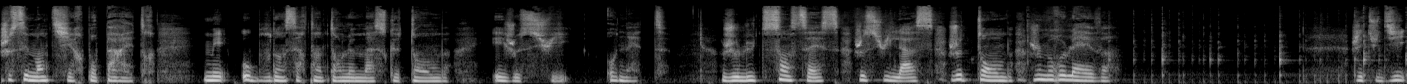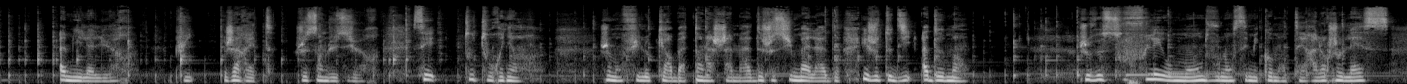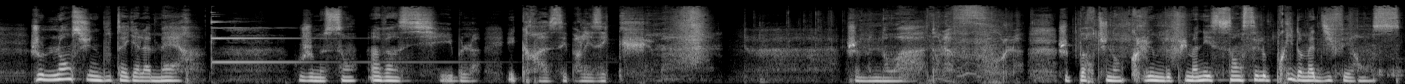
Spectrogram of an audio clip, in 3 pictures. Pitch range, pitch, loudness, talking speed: 165-200 Hz, 180 Hz, -19 LUFS, 150 wpm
